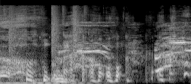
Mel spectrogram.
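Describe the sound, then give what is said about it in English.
A person's voice imitates an animal call, halfway between a dog bark and a caribou scream: a loud, raspy, strained cry that rises and falls, broken into a few harsh bursts. “makes noises halfway between a bark and a caribou scream”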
